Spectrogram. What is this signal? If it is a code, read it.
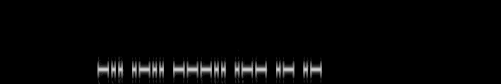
Morse code, heard as a keyed tone, about 34 wpm, 700 Hz. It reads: DL8WAA
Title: DXCC-100 Call Signs - 6 Characters - Repeated 2x - 35wpm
